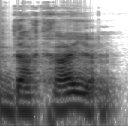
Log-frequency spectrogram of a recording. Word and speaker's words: Darkrai: Ensuite, on a donc le Darkrai, ou le Darkrai, je sais pas, il y a beaucoup de gens en France qui disent Darkrai, mais moi je prononce ça à l'anglaise.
